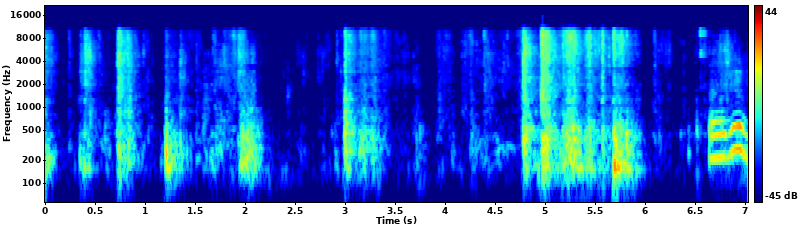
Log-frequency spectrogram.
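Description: Paper tears and crinkles up close.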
